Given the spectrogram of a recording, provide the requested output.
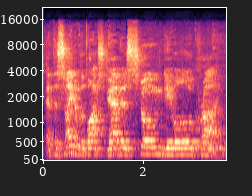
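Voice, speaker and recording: A man with a fairly high voice narrates a story on stage in a large, very echoey hall. He reads dramatically as a storyteller, picked up from a distance with slight noise. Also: a little slow, fairly bright tone, soft background music. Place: large echoey meeting house indoors.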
